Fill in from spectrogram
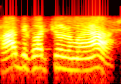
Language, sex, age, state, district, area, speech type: Tamil, male, 45-60, Tamil Nadu, Tiruvannamalai, rural, conversation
